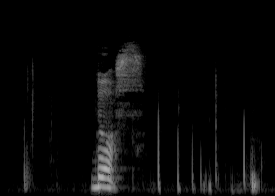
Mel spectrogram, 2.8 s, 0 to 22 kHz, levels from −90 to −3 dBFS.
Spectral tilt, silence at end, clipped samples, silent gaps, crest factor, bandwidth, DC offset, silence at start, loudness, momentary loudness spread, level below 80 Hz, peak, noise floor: -4.5 dB/octave; 0.15 s; under 0.1%; none; 22 dB; 9.6 kHz; under 0.1%; 0.25 s; -40 LUFS; 25 LU; under -90 dBFS; -22 dBFS; -81 dBFS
